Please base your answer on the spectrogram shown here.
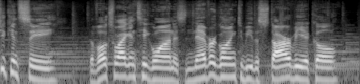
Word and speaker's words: Tiguan: there's a little confusion over how exactly to pronounce this vehicle's name so i looked it up and it is tiguan it's not tiguan it's not taiwan and don't try to google it because you're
